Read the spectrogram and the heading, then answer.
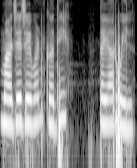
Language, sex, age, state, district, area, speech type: Marathi, female, 18-30, Maharashtra, Nagpur, urban, read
